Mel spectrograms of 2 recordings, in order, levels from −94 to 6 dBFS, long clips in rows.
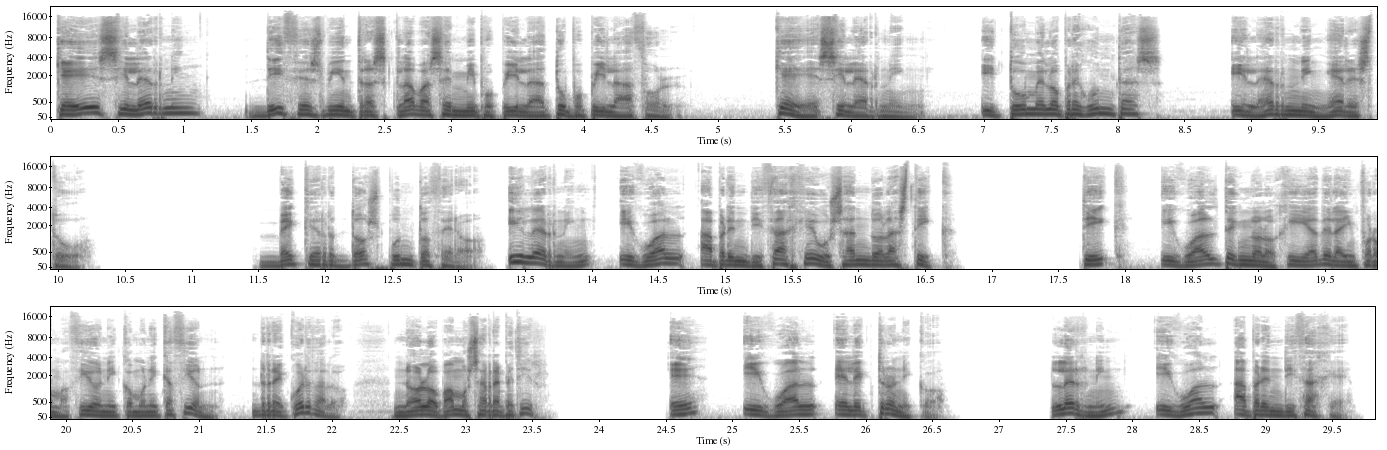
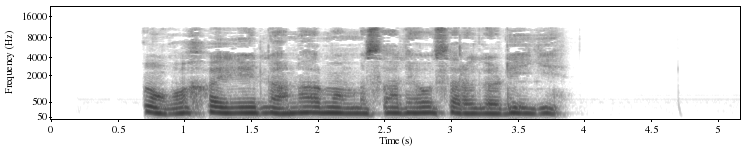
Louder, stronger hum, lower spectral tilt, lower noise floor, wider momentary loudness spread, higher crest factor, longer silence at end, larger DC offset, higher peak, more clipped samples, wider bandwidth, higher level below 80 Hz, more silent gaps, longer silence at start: second, -27 LUFS vs -24 LUFS; neither; about the same, -5.5 dB/octave vs -5.5 dB/octave; about the same, under -90 dBFS vs -88 dBFS; first, 12 LU vs 5 LU; about the same, 18 dB vs 16 dB; second, 0.25 s vs 1.35 s; neither; about the same, -8 dBFS vs -8 dBFS; neither; first, 17.5 kHz vs 11.5 kHz; first, -40 dBFS vs -70 dBFS; first, 13.29-13.35 s vs none; second, 0.05 s vs 0.7 s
